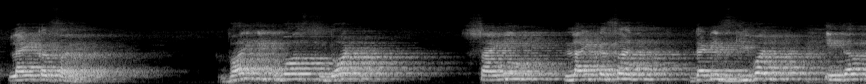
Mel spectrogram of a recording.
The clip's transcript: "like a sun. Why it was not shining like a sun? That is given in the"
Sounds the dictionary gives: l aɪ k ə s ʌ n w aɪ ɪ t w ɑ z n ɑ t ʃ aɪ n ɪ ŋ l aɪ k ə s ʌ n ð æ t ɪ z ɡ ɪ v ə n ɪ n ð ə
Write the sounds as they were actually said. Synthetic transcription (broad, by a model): l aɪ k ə s ʌ n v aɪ ɪ t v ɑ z n ɑ t s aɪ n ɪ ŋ l aɪ k ə s ʌ n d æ t ɪ z ɡ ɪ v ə n ɪ n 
